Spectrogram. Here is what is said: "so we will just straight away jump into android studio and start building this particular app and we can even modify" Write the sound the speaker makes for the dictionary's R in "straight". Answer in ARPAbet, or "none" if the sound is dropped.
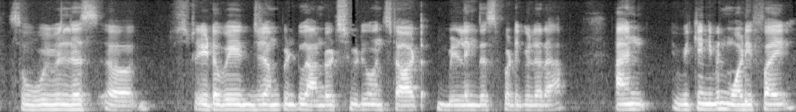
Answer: R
